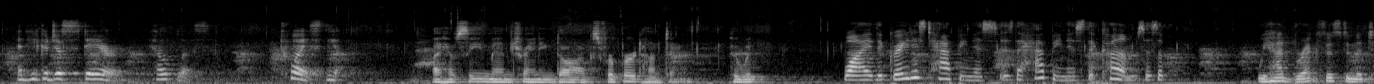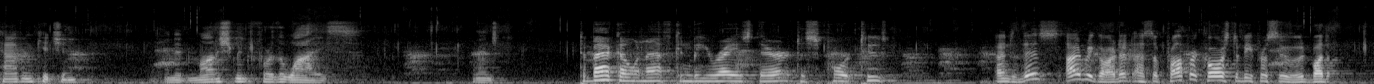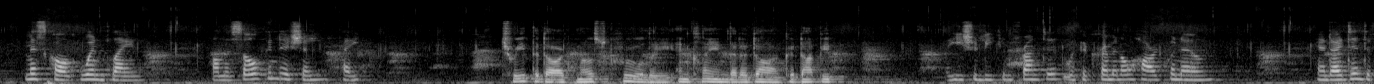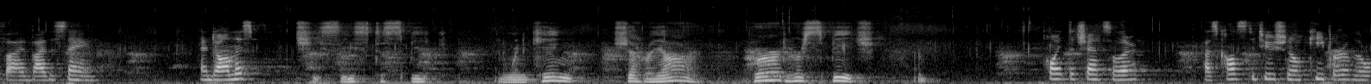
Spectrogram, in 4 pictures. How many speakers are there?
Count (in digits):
8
